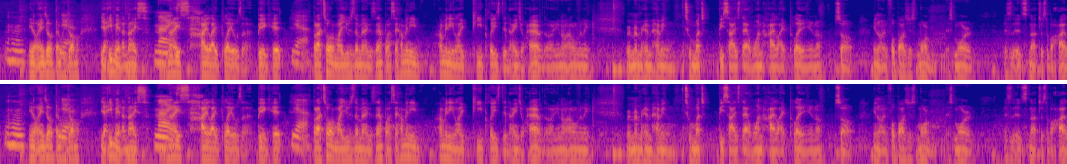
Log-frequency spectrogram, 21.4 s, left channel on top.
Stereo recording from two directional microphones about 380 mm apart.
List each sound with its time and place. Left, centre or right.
0.1 s a sound: centre
0.5 s speech: centre
1.2 s speech: centre
2.0 s speech: centre
3.1 s speech: centre
3.4 s speech: centre
5.8 s speech: centre
6.2 s speech: centre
